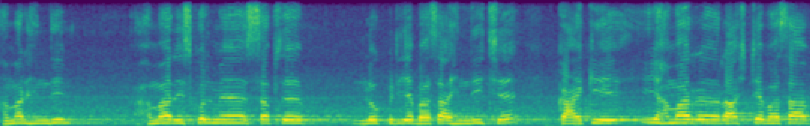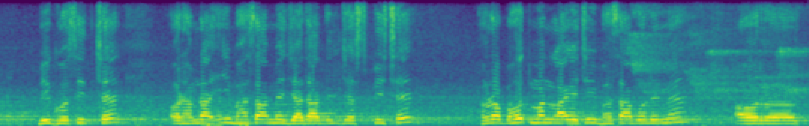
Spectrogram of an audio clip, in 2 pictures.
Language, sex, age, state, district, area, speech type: Maithili, male, 18-30, Bihar, Purnia, rural, spontaneous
